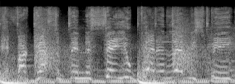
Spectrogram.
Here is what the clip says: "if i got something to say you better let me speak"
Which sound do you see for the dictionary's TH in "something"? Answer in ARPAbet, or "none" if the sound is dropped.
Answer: TH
